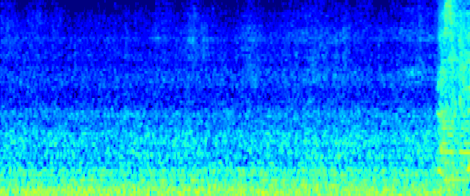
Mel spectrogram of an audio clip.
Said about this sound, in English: So this is Dessau, and this little train station, it's not really little, but it's so jammed and it, you know, takes a lot of time to switch to a different platform or train to Leipzig.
